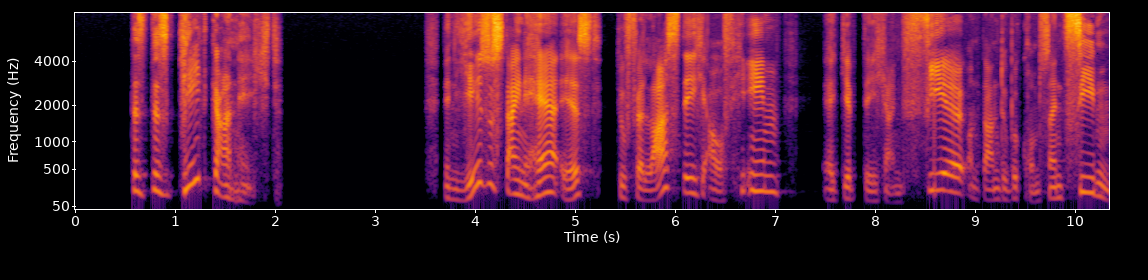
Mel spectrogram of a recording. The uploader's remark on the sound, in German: In der Gemeinde Kaleo Schopfheim aufgenommen.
